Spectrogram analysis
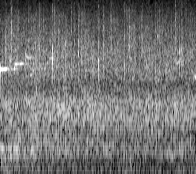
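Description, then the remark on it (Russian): Soft, steady patter of light rain, a faint, even hiss that holds for the whole moment without building or fading, with no voices. “Ой, дождь пошел, птички, слышите, дождь пошел и прошел.”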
